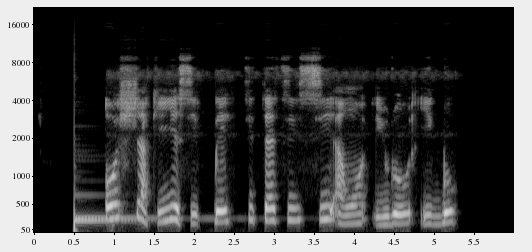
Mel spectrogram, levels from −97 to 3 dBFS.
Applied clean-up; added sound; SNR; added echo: neural mask model RNNoise.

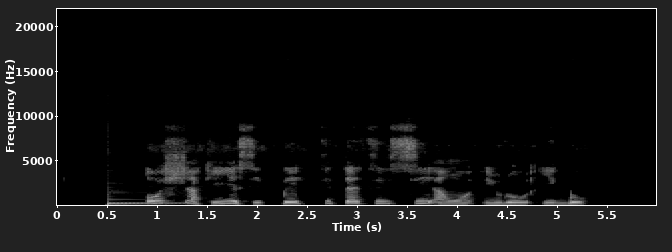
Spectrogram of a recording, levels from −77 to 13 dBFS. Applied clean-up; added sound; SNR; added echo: classical method Wiener filter.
